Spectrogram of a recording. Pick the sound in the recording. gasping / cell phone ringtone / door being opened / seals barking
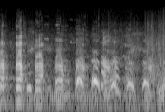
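seals barking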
